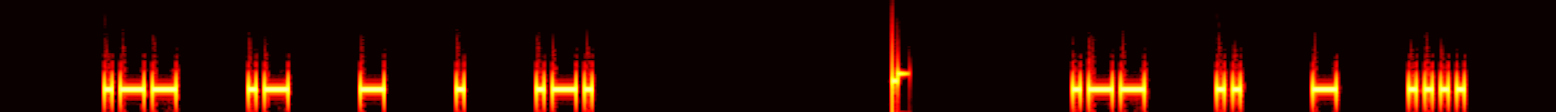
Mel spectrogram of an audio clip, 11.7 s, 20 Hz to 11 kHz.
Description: Morse code, heard as a keyed tone, about 20 wpm, spaced as for 11 wpm, 700 Hz. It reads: WATER WITH
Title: 3x Character Spacing - Top 100 Words - 20wpm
